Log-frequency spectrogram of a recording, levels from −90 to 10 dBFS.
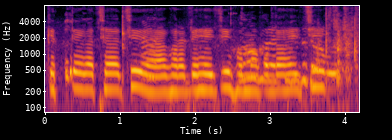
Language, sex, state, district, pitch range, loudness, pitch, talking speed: Odia, female, Odisha, Khordha, 205-235 Hz, -12 LUFS, 215 Hz, 115 wpm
